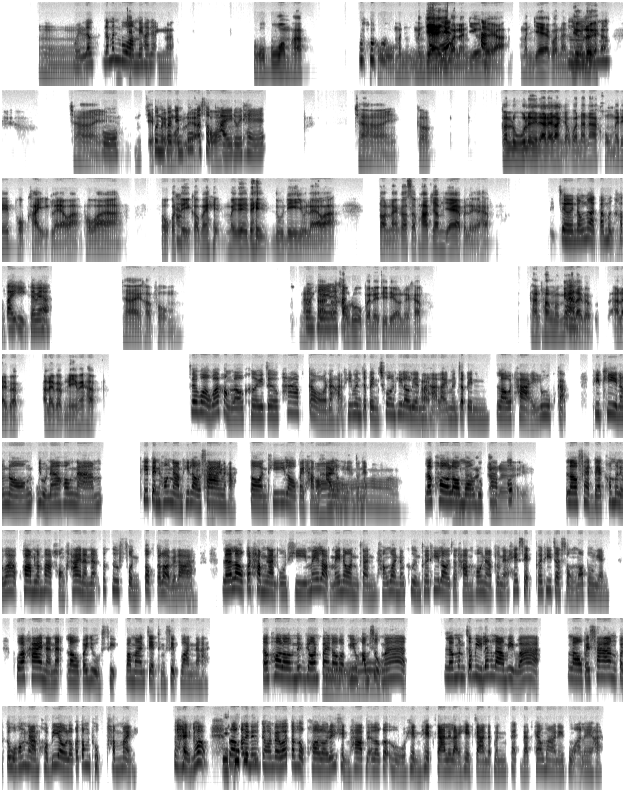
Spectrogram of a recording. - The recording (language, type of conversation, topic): Thai, unstructured, ภาพถ่ายเก่าๆ มีความหมายกับคุณอย่างไร?
- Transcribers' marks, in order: chuckle; laughing while speaking: "เยอะเลยอะ"; laughing while speaking: "ได้"; drawn out: "อ๋อ"; in English: "flashback"; laughing while speaking: "หลายรอบ"; chuckle; in English: "flashback"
